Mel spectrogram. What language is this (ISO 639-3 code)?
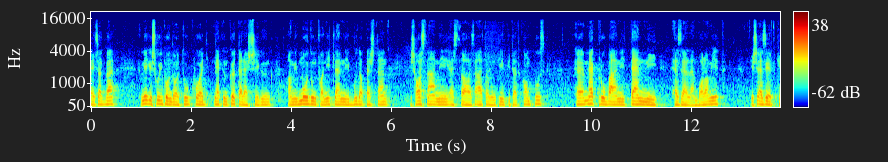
hun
